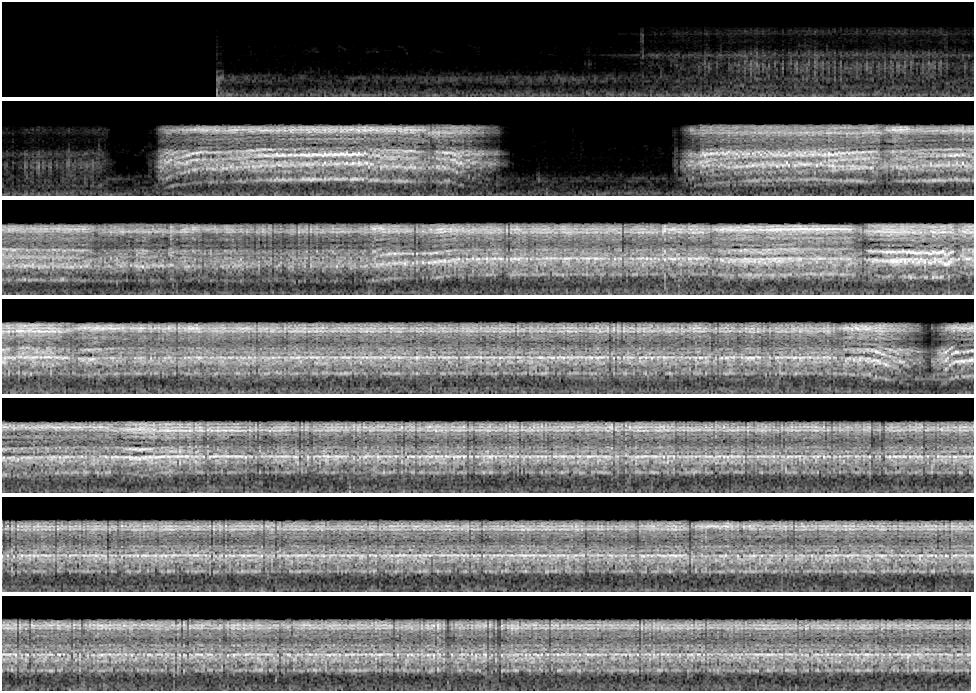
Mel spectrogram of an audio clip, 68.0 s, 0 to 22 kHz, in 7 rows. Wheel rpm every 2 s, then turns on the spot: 0, 0, 0, 10, 20, 30, 150, 60, 80, 160, 160, 170, 220, 230, 220, 230, 230, 230, 230, 140, 230, 230, 230, 230, 230, 230, 230, 230, 230, 230, 230, 230, 230, 230.
6-10 14-16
